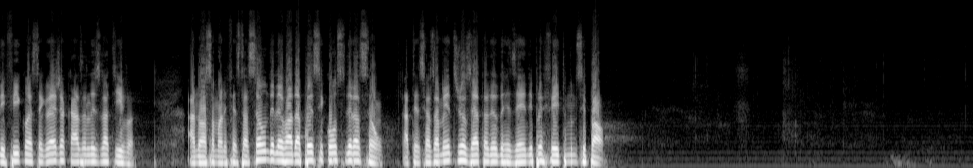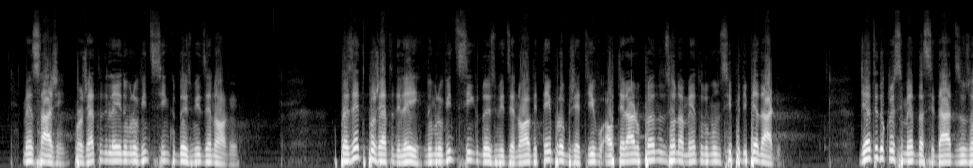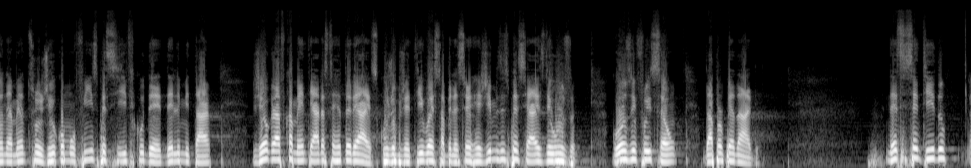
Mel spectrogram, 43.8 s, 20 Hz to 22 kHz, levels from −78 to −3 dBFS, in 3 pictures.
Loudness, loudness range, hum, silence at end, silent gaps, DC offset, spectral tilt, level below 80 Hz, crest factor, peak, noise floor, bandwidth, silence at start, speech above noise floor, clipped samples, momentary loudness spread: -11 LUFS; 5 LU; none; 0.4 s; none; under 0.1%; -8.5 dB/octave; -34 dBFS; 12 dB; 0 dBFS; -56 dBFS; 11 kHz; 0 s; 46 dB; 0.1%; 6 LU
